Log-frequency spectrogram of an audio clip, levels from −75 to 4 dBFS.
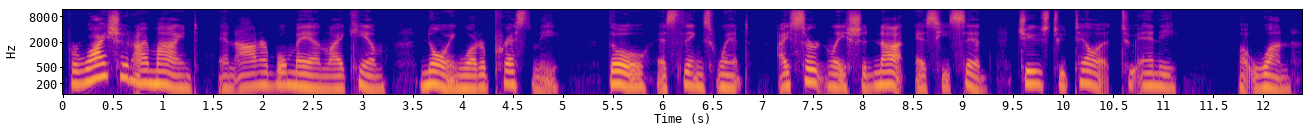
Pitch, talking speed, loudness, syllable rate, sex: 175 Hz, 160 wpm, -21 LUFS, 4.4 syllables/s, female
